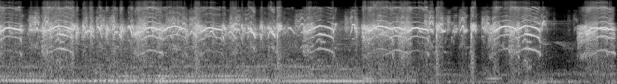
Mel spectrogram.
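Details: Brown-throated sunbird lure call: clustered high arched chirps in long runs over a low hum, broken by a short quiet gap before a final burst.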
